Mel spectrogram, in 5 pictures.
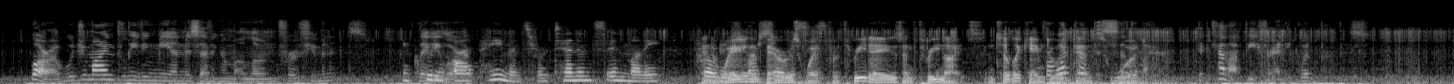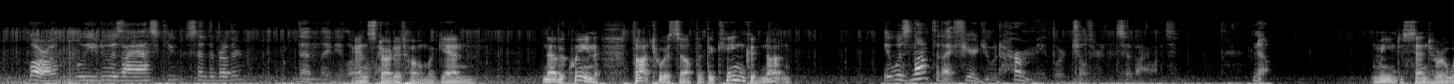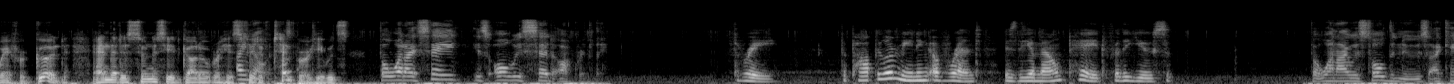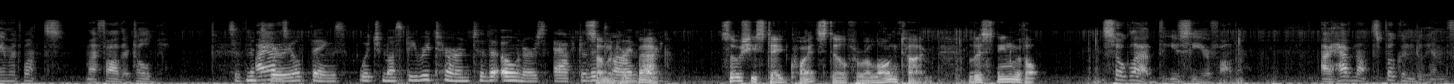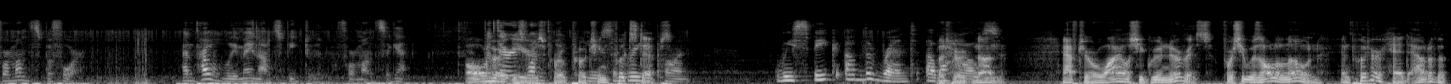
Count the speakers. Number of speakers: three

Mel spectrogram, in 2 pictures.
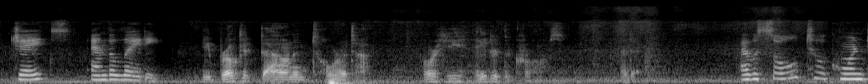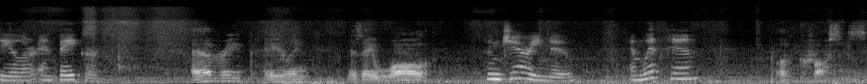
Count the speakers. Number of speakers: two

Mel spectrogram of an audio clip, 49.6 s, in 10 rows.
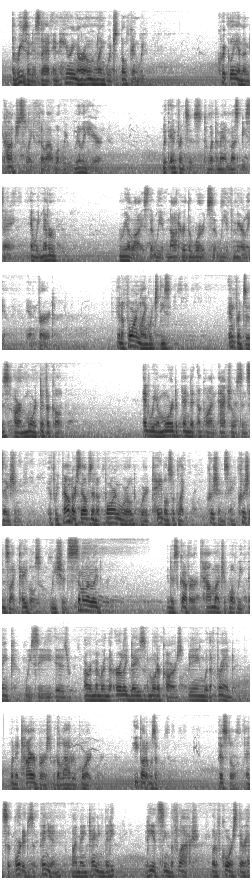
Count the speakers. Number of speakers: one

